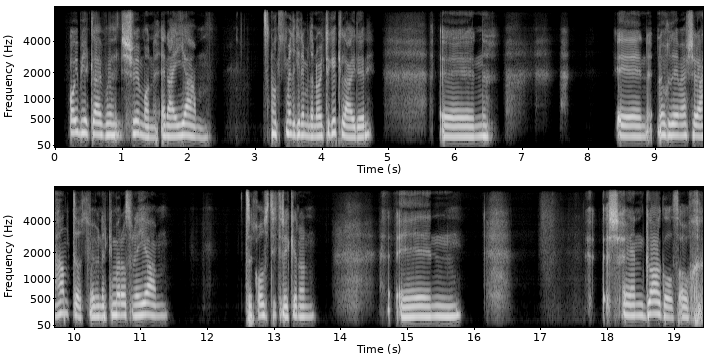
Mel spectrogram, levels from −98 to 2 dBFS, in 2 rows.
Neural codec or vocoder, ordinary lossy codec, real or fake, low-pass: none; none; real; 7.2 kHz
